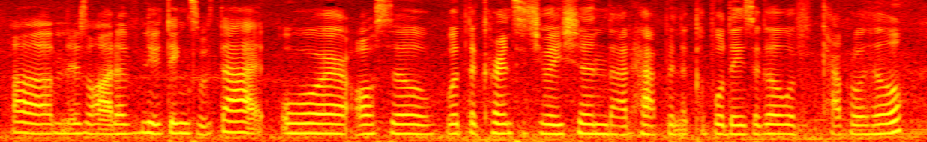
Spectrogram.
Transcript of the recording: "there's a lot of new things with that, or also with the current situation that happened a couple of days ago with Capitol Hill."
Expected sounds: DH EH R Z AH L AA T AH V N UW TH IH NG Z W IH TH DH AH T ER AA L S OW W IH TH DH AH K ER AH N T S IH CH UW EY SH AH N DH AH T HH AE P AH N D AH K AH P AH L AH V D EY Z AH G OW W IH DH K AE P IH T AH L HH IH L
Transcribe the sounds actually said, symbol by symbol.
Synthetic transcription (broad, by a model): DH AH R Z AH L AA T AH V N UW TH IH NG Z W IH DH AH T ER AA L S OW W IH DH AH K ER AH N T S IH CH UW EY SH AH N DH AH T HH AE P AH N D AH K AH P L D EY Z AH G OW W IH DH K AE P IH T L HH IH L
